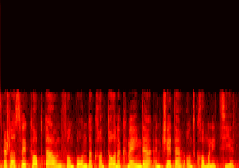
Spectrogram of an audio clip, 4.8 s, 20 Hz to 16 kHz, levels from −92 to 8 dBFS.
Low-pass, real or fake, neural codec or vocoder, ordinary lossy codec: 7.2 kHz; real; none; MP3, 48 kbps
